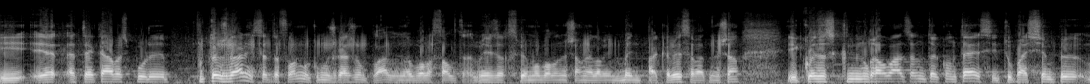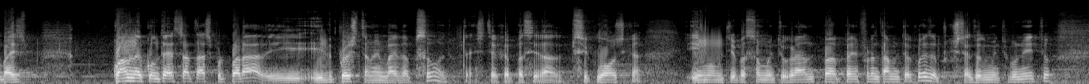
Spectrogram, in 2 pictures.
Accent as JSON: {"language": "Portuguese", "town": "Barcelos", "region": "Norte", "country": "Portugal", "said": "sou de Barcelos, que sou uma pessoa de Barcelos e acabo por ter orgulho nisso"}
